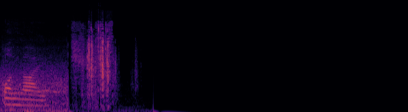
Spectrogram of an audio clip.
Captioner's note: paper crumpling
